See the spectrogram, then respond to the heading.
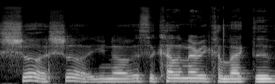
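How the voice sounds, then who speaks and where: Speaking slowly in a New York accent, a man keeps a monotone, flat intonation in a very clean recording with a silent background. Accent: Bronx, New York. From the Bronx, New York. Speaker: guest calling in, culinary collective co-founder. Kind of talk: casual, slangy.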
